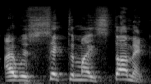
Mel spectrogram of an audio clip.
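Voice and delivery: ordinary talk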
